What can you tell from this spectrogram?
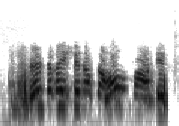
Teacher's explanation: You'll notice there's no R sound in his pronunciation of preservation and market. preservation of the home market He rolls R's between vowels, as in labour and labour and industry, especially foreign.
